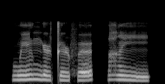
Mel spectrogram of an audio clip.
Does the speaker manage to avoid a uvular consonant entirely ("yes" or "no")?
no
